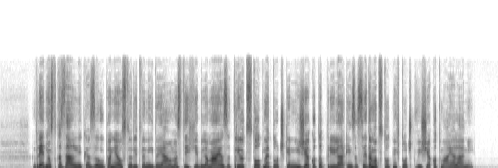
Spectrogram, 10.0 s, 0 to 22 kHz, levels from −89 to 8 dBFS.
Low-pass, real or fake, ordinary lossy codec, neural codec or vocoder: 14.4 kHz; fake; none; codec, 32 kHz, 1.9 kbps, SNAC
